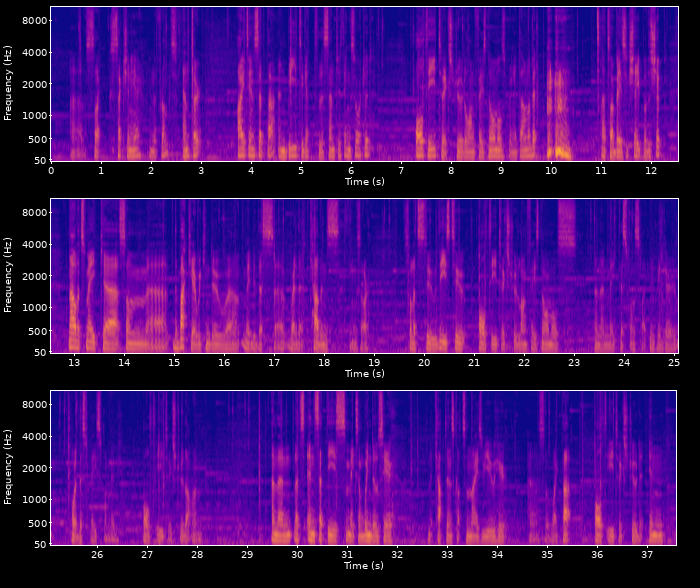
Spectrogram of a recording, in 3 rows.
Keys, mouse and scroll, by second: 3.0 middle click, 3.7 i, 6.8-7.2 scroll up 2, 7.3 alt+e, 9.8 shift+middle click, 10.2 middle click, 10.7-11.3 scroll down 2, 11.0 middle click, 11.3 3, 11.5 middle click, 11.8-12.3 scroll up 2, 12.3 middle click, 12.9 click, 13.1 scroll down 2, 13.6 scroll up 2, 14.2 scroll down 1, 14.5 middle click, 15.3 middle click, 15.9 click, 16.2 middle click, 16.7 click, 17.0 shift+click, 19.2 click, 19.8 shift+click, 21.0 alt+e, 23.7 click, 25.2 click, 25.6 shift+click, 27.2 alt+e, 28.9 click, 29.4 shift+click, 29.7 middle click, 30.3 shift+click, 30.8 middle click, 31.5 i, 35.1 middle click, 35.9 alt+e.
